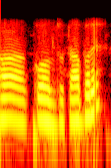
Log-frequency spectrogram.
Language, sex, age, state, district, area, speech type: Odia, male, 18-30, Odisha, Puri, urban, conversation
